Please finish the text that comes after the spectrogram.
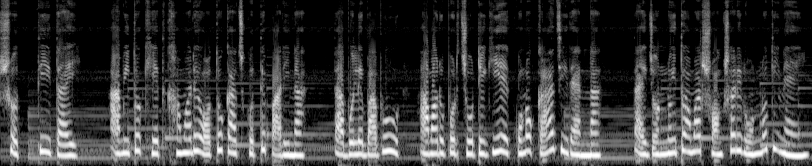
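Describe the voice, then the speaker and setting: A woman's voice: high-pitched, quick pace, vocal fry, soft background music. A woman voicing a poor, submissive, hesitant villager in a cartoon folk tale. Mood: plaintive. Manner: meek, complaining, deferential. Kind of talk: Bengali cartoon fairy-tale dialogue.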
